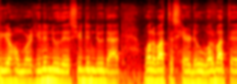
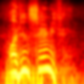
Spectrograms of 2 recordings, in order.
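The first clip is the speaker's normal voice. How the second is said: higher, sarcastic innocent denial; sulky denial; 7 semitones higher, faster than usual. Pretend. Teen denying to mom, mock innocent. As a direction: deny it with fake innocence. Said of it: "your mother said".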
